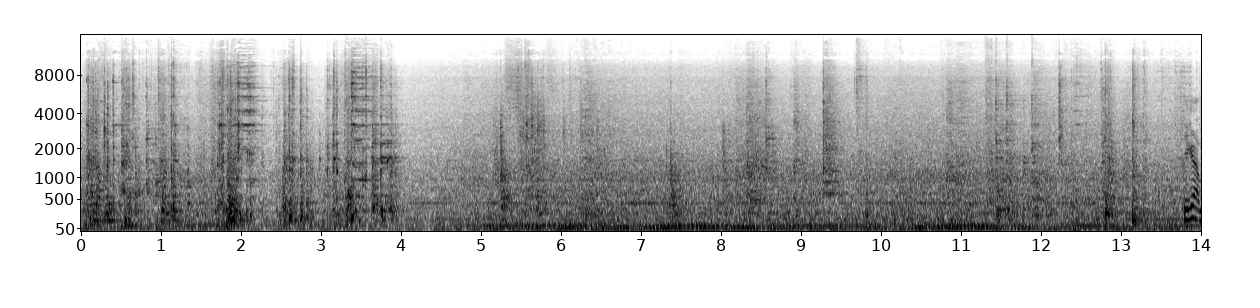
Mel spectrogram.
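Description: Scrap metal pieces clanking and clinking as they are handled and dropped, busiest in the first four seconds. After that a steady low hum continues under occasional single clanks.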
